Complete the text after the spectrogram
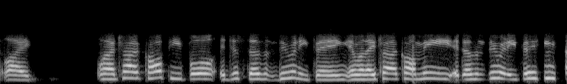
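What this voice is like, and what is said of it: Southern US accent. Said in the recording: “I love your voice so much. You remind me of home... Your accent reminds me of home, and I can tell you're like a sweet person from the south because you just have that sound to your voice”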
